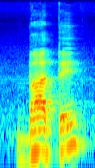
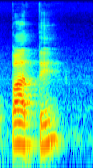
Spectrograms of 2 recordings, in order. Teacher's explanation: para pronunciar una B, B, yo utilizo acción de las cuerdas vocales antes de pronunciar la consonante. Y para pronunciar una P, que es sorda, yo primero digo la consonante E, y después sale el sonido de la vocal. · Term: sonora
